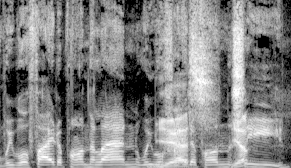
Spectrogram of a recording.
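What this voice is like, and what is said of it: Imitates another person's voice. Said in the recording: “like that impersonation ... It was really good ... No gravel in that impersonation.”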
